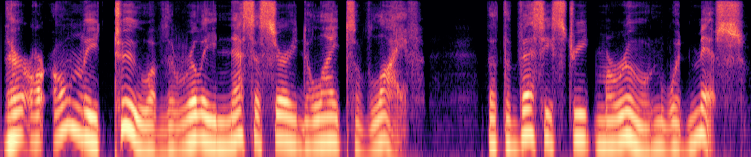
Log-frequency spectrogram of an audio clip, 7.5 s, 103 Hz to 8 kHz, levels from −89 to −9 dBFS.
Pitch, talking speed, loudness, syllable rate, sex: 150 Hz, 145 wpm, -17 LUFS, 4.2 syllables/s, male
